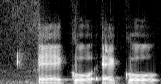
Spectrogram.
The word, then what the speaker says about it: এক: ক ফুল আছে, কিন্তু আমরা উচ্চারণ করার সময় কি বলি, বলি, এক দরস্যকার রস্যই দুইয় এভাবে বলি না, তাহলে কি বলি, এক বলি। তাহলে যেহেতু উচ্চারণের সময় আমরা অ উচ্চারণ করি না, এই জন্য এখানে হসন্ত দিয়ে দিলাম, অটা উচ্চারণ হচ্ছে না, ওই জন্যই হসন্ত দিয়ে দিলাম এক।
